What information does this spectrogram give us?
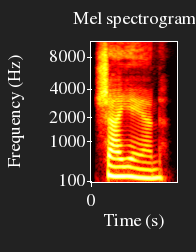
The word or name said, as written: cheyenne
